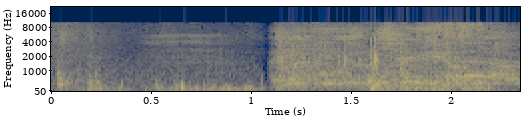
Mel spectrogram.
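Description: Stunt scooter riding on a plywood ramp: a few light clacks, then about a second in a sudden, louder, steady rumble of the wheels rolling over the wood.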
